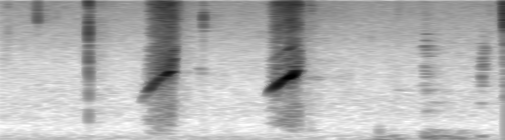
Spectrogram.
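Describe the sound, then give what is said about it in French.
Two quick, rising whistles, fairly loud, calling back a dog that has gone too far, followed by a brief low rustle and thump. “Fait que si je siffle comme ça, c'est parce que le chien, ça va trop loin.”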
